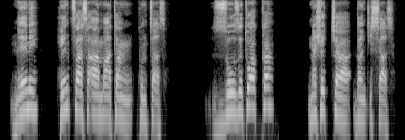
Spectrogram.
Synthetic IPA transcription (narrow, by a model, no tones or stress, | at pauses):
ne̞ːnɪ | hɛnt͡sːaːsɐʔaːmaːt̪ɐnkʊnt͡sːaːs | zoːzɛt̪ʊwaːkːɐ | nɐʃɛt͡ʃːaːd̪ɐnt͡ʃʼɪsːaːs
